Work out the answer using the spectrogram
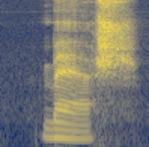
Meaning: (noun) A mass of mixed ingredients reduced to a soft pulpy state by beating or pressure; a mass of anything in a soft pulpy state
- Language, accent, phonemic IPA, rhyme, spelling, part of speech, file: English, US, /mæʃ/, -æʃ, mash, noun / verb, En-us-mash.ogg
